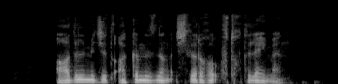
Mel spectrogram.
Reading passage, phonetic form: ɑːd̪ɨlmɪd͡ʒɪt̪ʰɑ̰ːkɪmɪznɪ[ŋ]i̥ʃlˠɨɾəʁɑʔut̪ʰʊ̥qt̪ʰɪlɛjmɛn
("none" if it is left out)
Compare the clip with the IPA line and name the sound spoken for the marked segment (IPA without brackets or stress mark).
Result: ŋ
